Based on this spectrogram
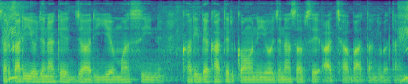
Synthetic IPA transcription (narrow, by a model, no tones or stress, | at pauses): səɾkaːɾijoːd͡ʒnaked͡ʒəɾijeməsiːn | kʰəɾiːd̪ekʰaːt̪ɪɾkɔːnjoːd͡ʒnasəbseʔə̰tːʃʰabaːt̪anibət̪aːẽ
